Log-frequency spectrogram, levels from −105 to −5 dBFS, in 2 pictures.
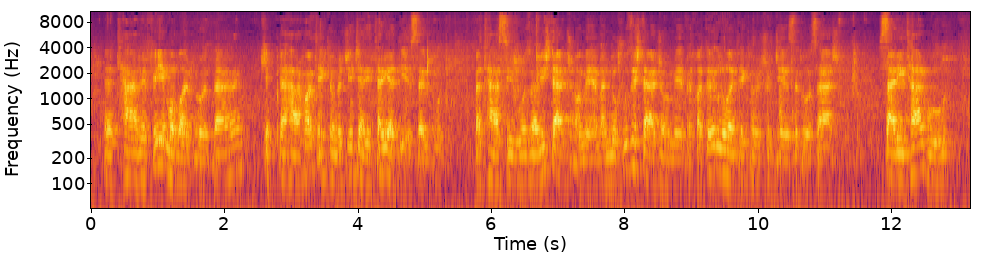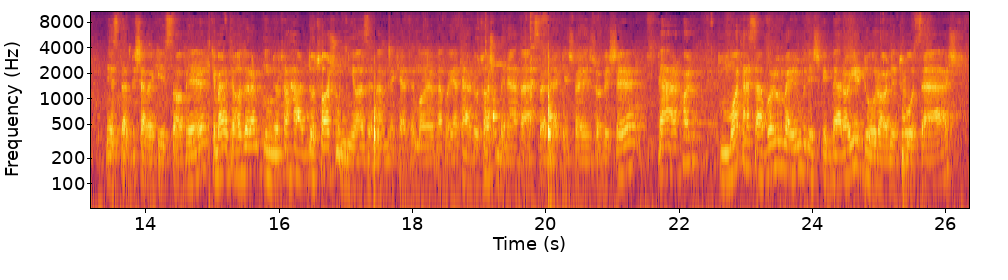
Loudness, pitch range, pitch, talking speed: -18 LUFS, 95-110 Hz, 100 Hz, 150 wpm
